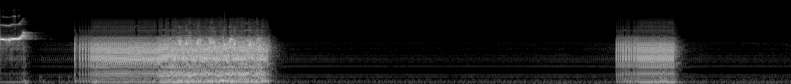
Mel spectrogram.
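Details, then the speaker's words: 1940 Bland Operatic Model C valve radio barn find under restoration, on test: low steady mains hum under bursts of static, no stations received on that band; audio chain working, cause not confirmed. "there's a hum there no radio stations so it's working all the way through just hasn't got any stations"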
